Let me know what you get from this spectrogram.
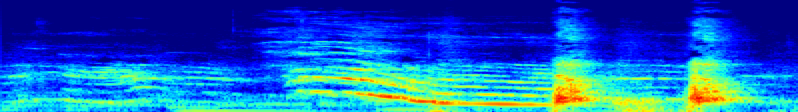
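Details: A confused Golden Retriever, reacting to a German Shepherd it recognized on TV, gives a drawn-out falling whine, then two sharp barks.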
